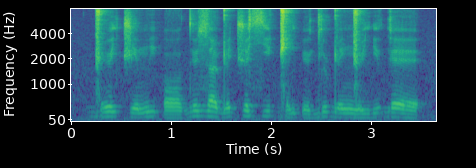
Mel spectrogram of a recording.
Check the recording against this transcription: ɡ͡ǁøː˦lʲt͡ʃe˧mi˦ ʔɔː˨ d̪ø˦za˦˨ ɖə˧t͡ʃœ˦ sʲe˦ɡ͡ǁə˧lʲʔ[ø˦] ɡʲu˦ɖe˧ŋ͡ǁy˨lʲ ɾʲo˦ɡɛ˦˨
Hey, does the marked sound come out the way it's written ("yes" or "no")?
no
